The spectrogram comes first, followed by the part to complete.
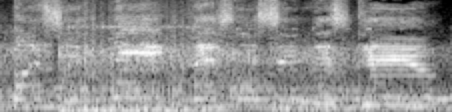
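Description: A smooth talking crude pimp sidekick from a game, music blasting behind him. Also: male voice, extremely high pitch, sing-song, normal speed. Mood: slick, casual. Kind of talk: video game dialogue. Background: loud music.

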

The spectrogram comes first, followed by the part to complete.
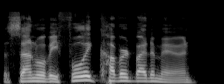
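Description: An older man co-hosting a scripted company town hall in a studio, speaking into a handheld mic with upbeat, quick affirmations. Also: on the high side, lively intonation, clear, resonant tone. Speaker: co-host. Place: studio set in front of a screen.

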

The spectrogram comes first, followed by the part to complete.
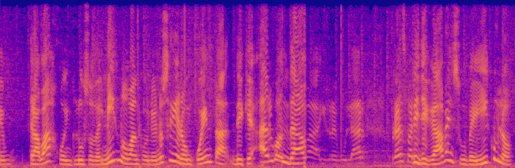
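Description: A woman's voice: mid-range voice, a bit bright. A young woman, hosting a morning TV show and asking pointed questions in a studio. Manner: brisk, probing questions. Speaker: TV news host.

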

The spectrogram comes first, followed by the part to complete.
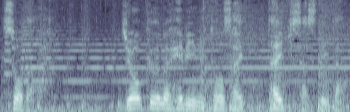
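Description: A man's voice: mid-range voice, moderate pace, over music, lightly acted. Man as stern, clipped young soldier. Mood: businesslike. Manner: clipped, military, curt. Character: stern, humorless young male soldier, a sergeant. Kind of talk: Japanese audio drama acting.

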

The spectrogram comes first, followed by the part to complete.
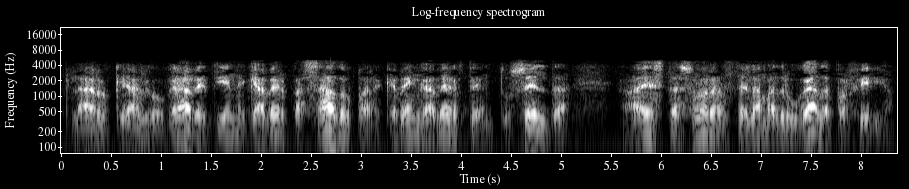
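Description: A grave, steady Mexican confidant in a vintage radio serial. The voice is deep and very husky, with dulled old-recording sound. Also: male voice, measured pace, muffled recording, exaggerated voice. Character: grave, steady older male confidant bringing bad news.

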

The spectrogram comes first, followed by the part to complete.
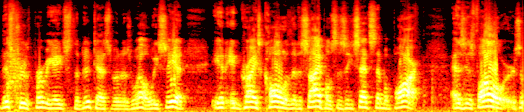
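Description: A middle-aged male pastor delivers a sermon with a congested, stuffy sound. His voice sits slightly high with a gravelly rasp. He speaks earnestly and deliberately, circling back and restarting phrases. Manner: earnest, measured preaching with frequent restarts. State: stuffy nose.

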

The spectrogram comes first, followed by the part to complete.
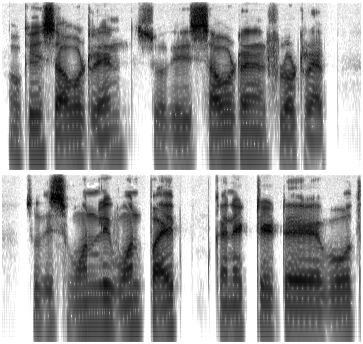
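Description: Male technical tutor, unhurried and monotone, halting delivery full of fillers, dull dry lo-fi voice-over. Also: mid-range voice, no echo. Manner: halting, many fillers and self-corrections. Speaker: MEP engineering tutor. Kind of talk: screen-share drawing walkthrough.

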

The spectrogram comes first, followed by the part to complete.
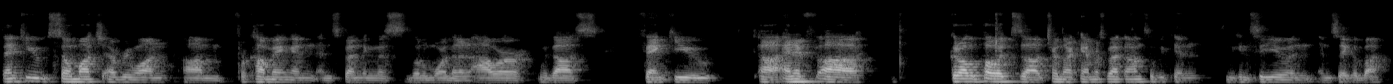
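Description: A man's voice: fairly low pitch, steady tone, normal speed. A man in his forties hosting an online poetry reading from his home, speaking on a video call. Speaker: poet and series host. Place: home kitchen, indoors. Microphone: laptop at arm's length, video call. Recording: roomy, echoey video call sound.

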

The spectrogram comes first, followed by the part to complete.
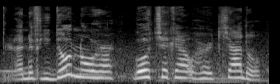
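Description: A woman's voice: high-pitched, moderate pace. A young teenage girl with a slight cold, chatting to viewers while playing a video game. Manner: chatty, rambling, addresses viewers directly. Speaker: gaming channel co-host. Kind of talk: casual gameplay commentary. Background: game music.

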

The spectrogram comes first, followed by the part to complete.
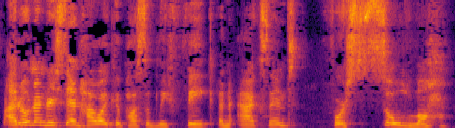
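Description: A woman's voice: a little high, normal speed. A young woman from South Africa with a South African accent and an American twang, telling a story casually to camera in a small room. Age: young adult. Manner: animated, gestures a lot, slips into quoted voices. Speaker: vlogger. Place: small indoor room against a plain wall.

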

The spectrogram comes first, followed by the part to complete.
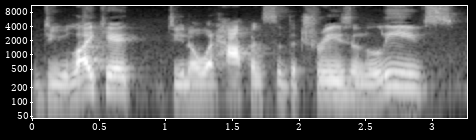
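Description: A man's voice: on the high side, brisk, bright, forceful tone. A young man hosting a children's read-aloud, speaking directly to young listeners and putting questions to them. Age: young adult. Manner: clearly paced, addressing young listeners directly. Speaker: picture book reader for children. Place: indoor studio set. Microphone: lapel mic.

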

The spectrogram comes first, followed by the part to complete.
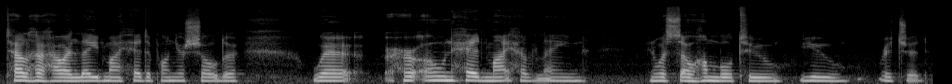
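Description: A reader voicing a sorrowful fallen young woman, speaking in a soft, imploring way. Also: mid-range voice, monotone, takes it slowly, gravelly.

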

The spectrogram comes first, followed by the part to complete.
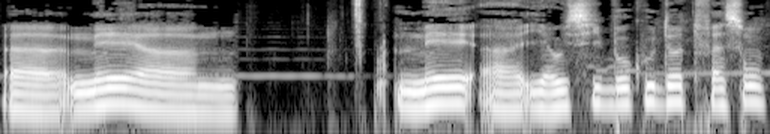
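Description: Male radio guest, thirties, soft mellow tone, searching for his words, close studio mic. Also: mid-range voice, takes it slowly. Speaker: guest, wellness fair organiser. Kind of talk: radio interview answers. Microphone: close studio microphone, headphones.

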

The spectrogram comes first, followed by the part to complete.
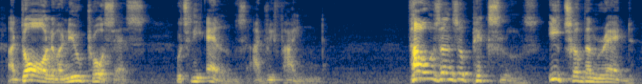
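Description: A man reading a rhyming children's story in a theatrical, expressive storytelling manner. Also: mid-range voice. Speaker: story reader.

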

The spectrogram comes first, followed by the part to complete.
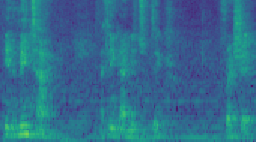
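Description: A man's voice: very high-pitched, big pitch swings, normal speed. Slick nigerian conman guy, indignant, voice jumps around a lot, music under. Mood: smug, evasive. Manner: evasive, wheedling, indignant. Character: slippery, indignant male conman protesting his innocence. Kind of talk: screen drama acting.

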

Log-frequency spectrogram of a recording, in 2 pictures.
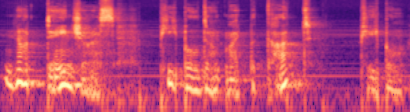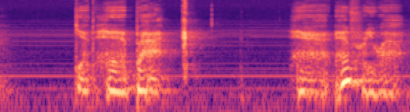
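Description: A man's voice: fairly low pitch, a little mellow, echoey room, a little hiss or hum. A man voicing a monstrous, obsessive barber creature in whispered, broken, repetitive speech for a horror ASMR roleplay. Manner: broken, clipped speech with repeated words. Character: monstrous male barber creature from dark places, obsessed with cutting.

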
